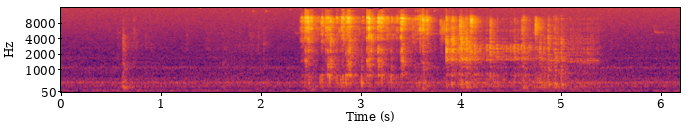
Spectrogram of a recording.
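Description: Jibo robot's dice-roll sound effect played through its speaker: a clatter of dice rattling and tumbling, starting about two and a half seconds in and lasting about three seconds.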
